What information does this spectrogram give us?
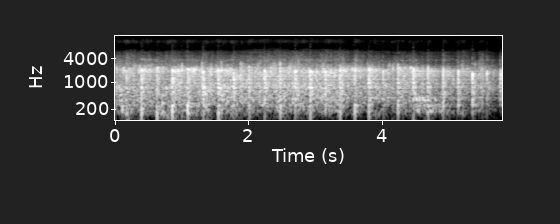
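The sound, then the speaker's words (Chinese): A church audience applauds steadily for several seconds to thank and welcome a visiting pastor, many hands clapping in a dense, even patter with sharp individual claps poking through. No one speaks over it. “我们做一个表示，我们鼓掌表示感谢和欢迎。”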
